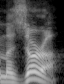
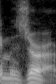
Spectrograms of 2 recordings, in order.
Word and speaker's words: Missouri: You do know you have to say Missouri, right? Because that's how they say it. You can't say Missouri. You gotta say Missouri. That's the way it's done, bro.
